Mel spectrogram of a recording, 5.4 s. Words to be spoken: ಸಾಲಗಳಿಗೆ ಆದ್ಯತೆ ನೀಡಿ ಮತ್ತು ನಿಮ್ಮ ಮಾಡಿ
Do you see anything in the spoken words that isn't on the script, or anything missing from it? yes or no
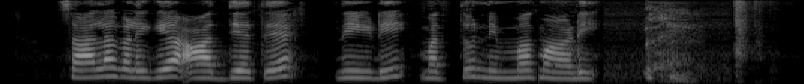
no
